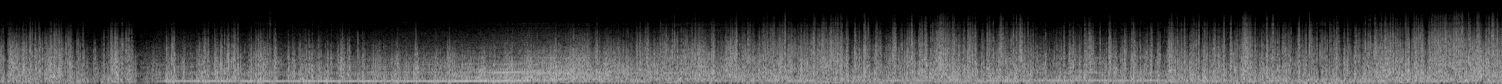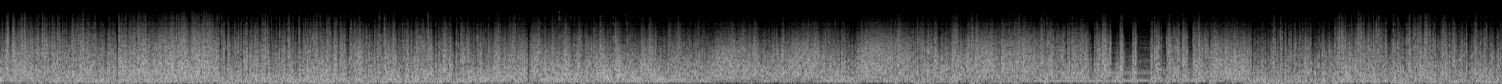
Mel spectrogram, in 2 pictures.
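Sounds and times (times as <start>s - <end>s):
rushing water: 0.0s - 30.0s
wind buffeting microphone: 0.0s - 30.0s.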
